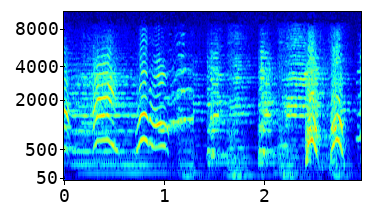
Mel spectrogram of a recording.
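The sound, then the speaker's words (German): Mickey Mouse's cartoon dog barks and yips about six times in close succession, the high, bouncy barks loud, with no talking. “Astrologen rechnen ihre Horoskope um und Walt Disney tauft noch im Entdeckungsjahr den Hund von Mickey Maus.”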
